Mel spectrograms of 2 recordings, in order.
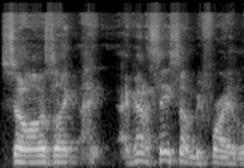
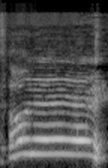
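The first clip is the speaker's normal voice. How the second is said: put-on yell, higher pitch. Retelling the other speaker calling his name: imitating a yell. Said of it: "you yelling".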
